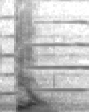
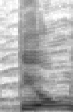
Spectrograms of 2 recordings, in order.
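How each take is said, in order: First: The syllable has a low falling tone. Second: The syllable has a high level tone. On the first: "中用的中，这吼是第三声啦" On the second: "中班是中是第一声"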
